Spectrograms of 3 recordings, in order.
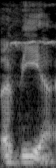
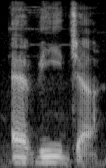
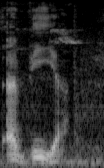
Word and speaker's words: Evija: It's pronounced Evija. It's not Evija. No, it's Evija.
